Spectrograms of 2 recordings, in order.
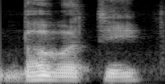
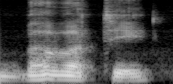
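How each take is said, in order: No difference in how they are said.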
